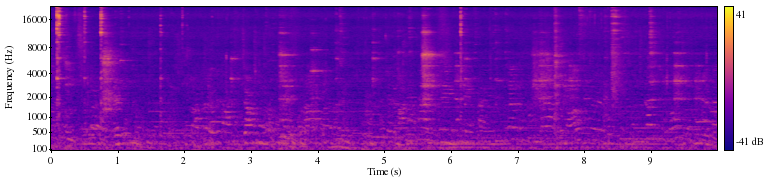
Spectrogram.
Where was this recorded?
in a restaurant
